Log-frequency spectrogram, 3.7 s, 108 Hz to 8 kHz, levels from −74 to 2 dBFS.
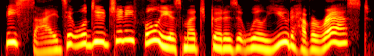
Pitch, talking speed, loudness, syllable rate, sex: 240 Hz, 270 wpm, -17 LUFS, 5.8 syllables/s, female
